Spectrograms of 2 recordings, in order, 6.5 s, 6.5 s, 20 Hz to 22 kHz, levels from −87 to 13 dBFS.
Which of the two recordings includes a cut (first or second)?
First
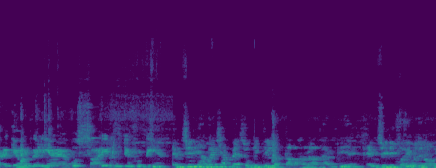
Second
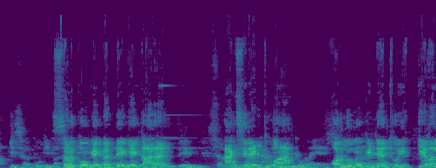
first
